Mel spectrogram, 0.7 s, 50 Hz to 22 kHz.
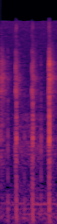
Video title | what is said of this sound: HAUL IN RETROSPECT -- Totally Free December 2022 Haul | It is one of those items that you have to shake up. You can hear the thing in there.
